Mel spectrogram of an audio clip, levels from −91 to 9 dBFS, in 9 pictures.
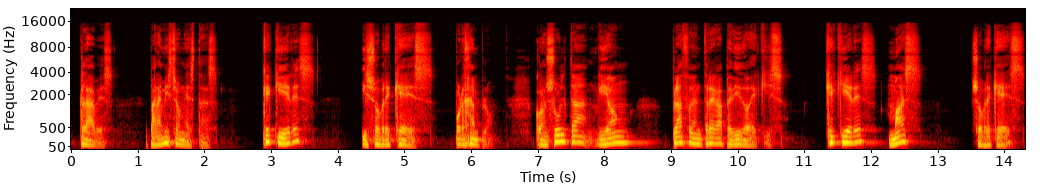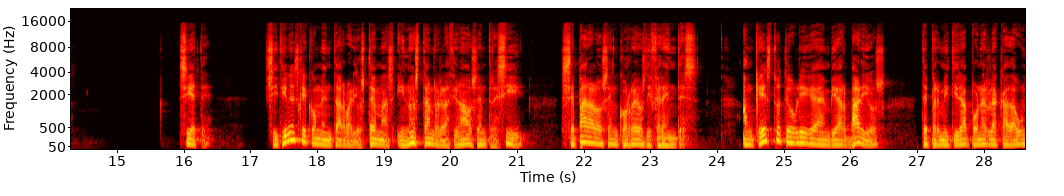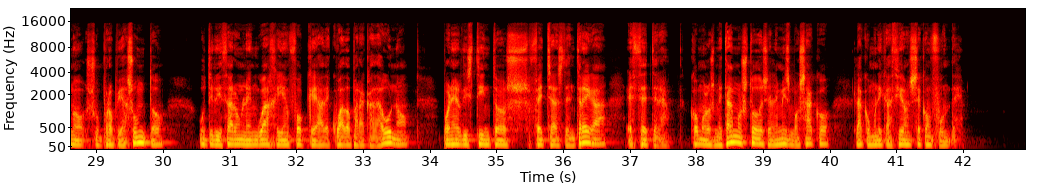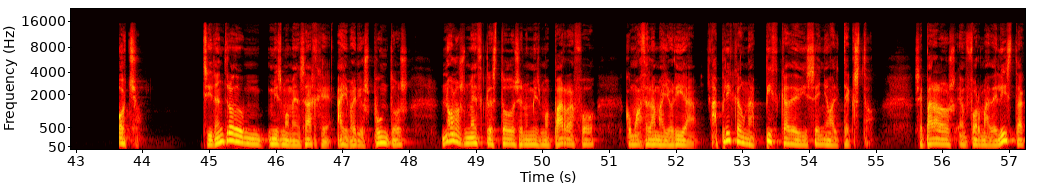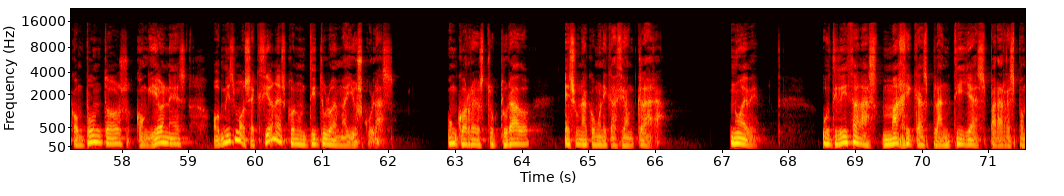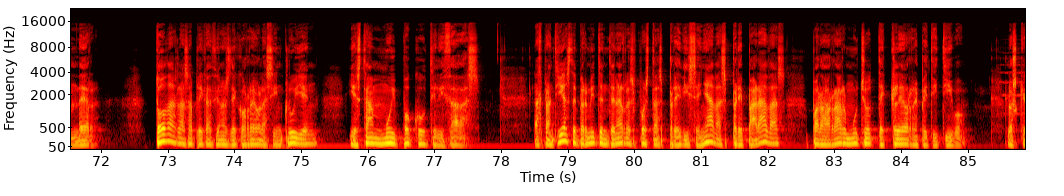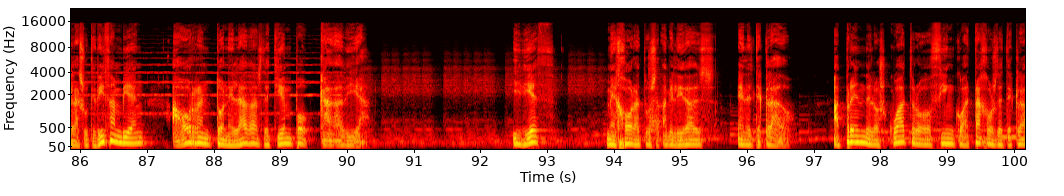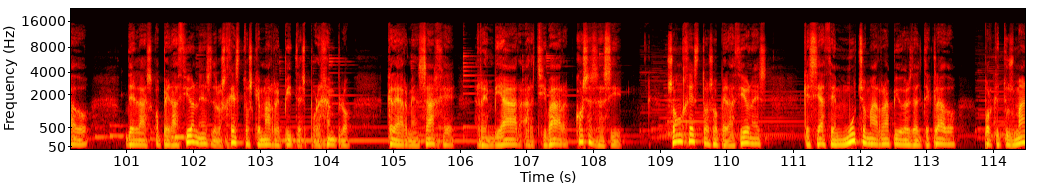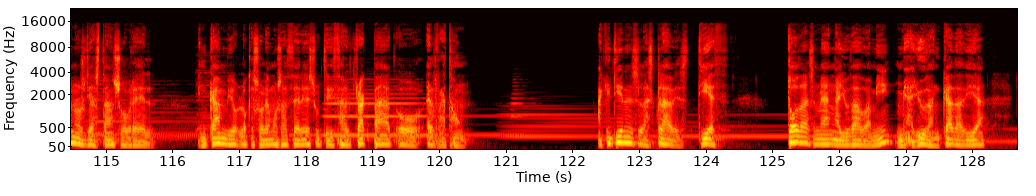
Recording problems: background music; noticeable; from 1:14 on; 20 dB below the speech

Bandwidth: 15 kHz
